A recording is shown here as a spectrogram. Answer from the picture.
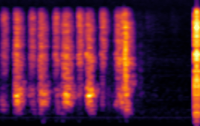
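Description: Scissors cutting through a sheet of coloured paper: a quick run of short, crisp snips that stops about one and a half seconds in, followed by a sharp tap at the end.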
